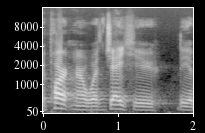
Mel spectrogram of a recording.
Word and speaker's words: Jehu: Jehu. By the way, the literal translation, the literal pronunciation of his name would be Yehu.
